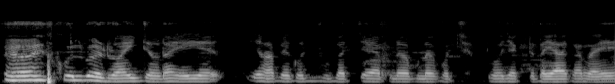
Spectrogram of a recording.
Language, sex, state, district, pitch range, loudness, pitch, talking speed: Hindi, male, Bihar, Lakhisarai, 130-145 Hz, -25 LUFS, 135 Hz, 185 wpm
